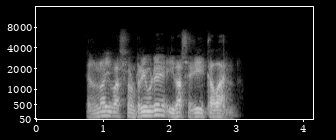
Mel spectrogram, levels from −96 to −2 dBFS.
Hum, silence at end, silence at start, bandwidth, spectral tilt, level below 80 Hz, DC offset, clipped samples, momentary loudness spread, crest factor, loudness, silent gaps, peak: none; 1.2 s; 0.75 s; 7 kHz; -8 dB/octave; -66 dBFS; under 0.1%; under 0.1%; 11 LU; 20 dB; -26 LUFS; none; -10 dBFS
